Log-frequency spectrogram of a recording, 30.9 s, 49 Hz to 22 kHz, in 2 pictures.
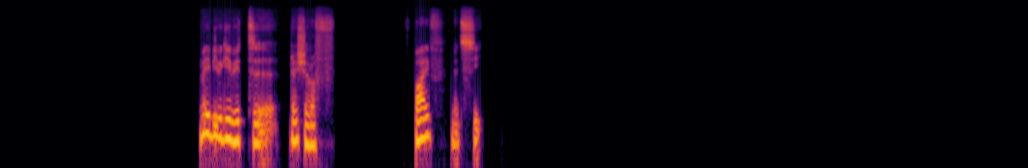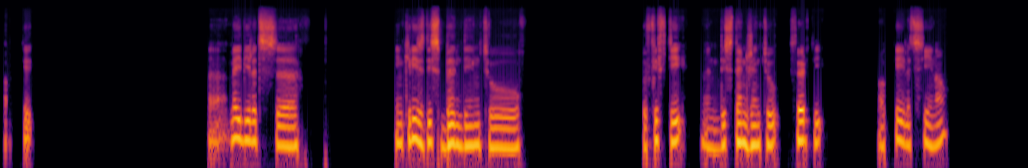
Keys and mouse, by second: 2.5 space, 4.8-6.2 drag, 7.1 click, 7.5 click, 8.0 space, 17.6 space, 22.6-25.3 drag, 25.9-27.4 drag, 29.4 click, 30.3 space.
